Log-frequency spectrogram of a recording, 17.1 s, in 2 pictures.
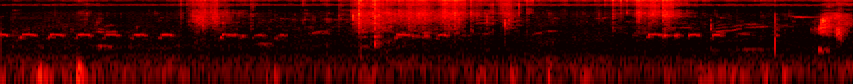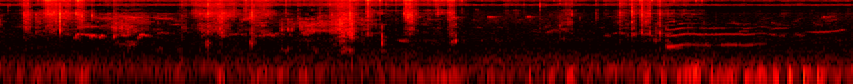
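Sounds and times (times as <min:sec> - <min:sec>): faint bird calls: 0:00.0 - 0:12.7.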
